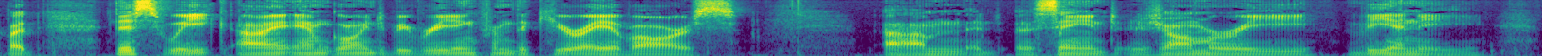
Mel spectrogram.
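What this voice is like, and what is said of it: Slightly hoarse voice. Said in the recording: “I might be a bit hoarse today. I may have a little difficulty with my voice, is the standard airplane colds that come up.”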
